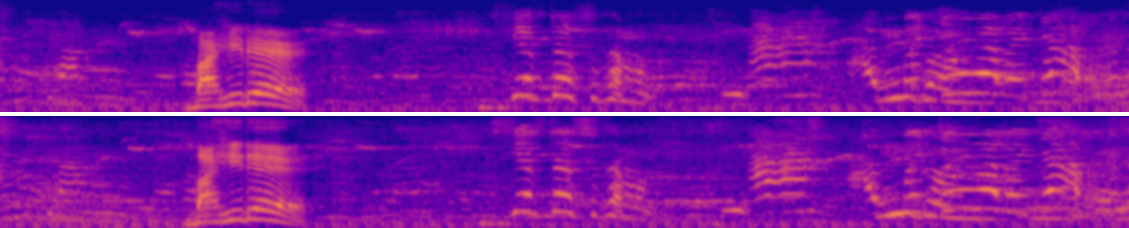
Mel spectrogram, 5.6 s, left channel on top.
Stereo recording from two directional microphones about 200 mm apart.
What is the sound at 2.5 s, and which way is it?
Speech, 15° right (ahead or behind).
